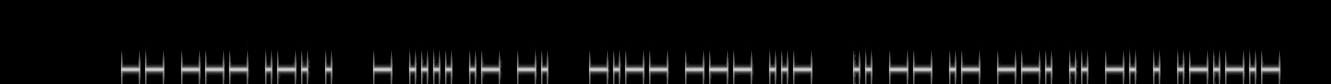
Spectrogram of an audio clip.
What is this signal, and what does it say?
Morse code, heard as a keyed tone, about 20 wpm, 700 Hz. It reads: MORE THAN YOU IMAGINE.
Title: Sentences from Top 1400 Words 20wpm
